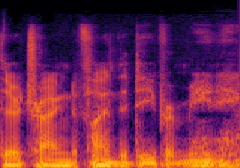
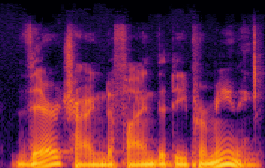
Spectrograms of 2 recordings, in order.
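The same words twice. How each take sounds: First: It is said in a smooth, seductive voice. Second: It is said in a polite customer-service voice. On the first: "give us the sexy, um, sexy voice" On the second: "I popped into customer service voice"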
